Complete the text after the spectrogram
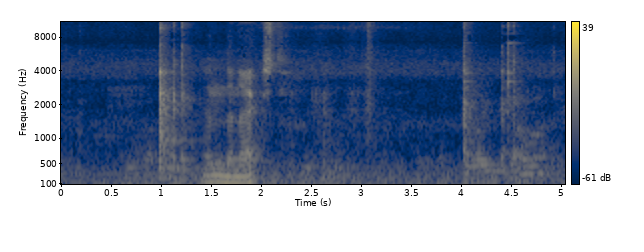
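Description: Metal parts clink and knock together as they are handled.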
